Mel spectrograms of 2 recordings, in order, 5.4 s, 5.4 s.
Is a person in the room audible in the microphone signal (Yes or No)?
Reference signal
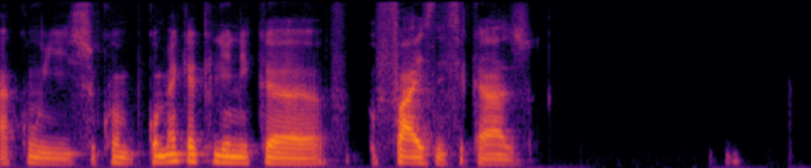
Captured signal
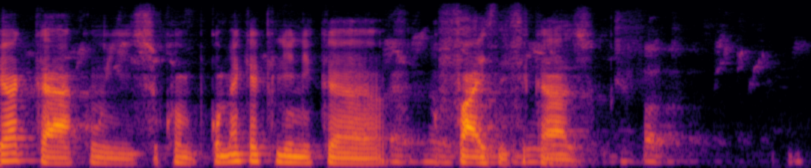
Yes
